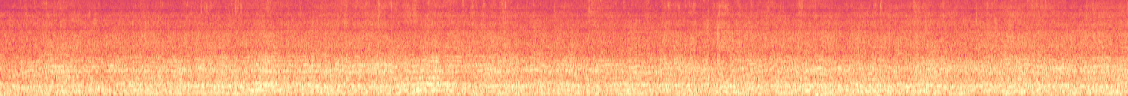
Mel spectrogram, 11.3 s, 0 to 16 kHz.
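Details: Swarm-like chorus of honey bees collecting honey near the hive on 20 July 2020, a constant thick buzzing hum holding steady for the full length without pauses.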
